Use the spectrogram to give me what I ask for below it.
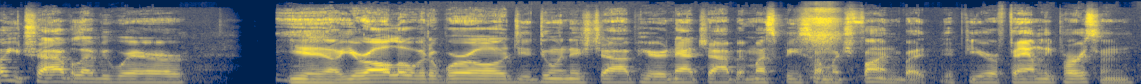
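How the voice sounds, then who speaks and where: A man's voice: lowish voice, vocal fry, a bit bright. A middle-aged man, a stunt performer being interviewed, who reads from an old journal and then talks about it in a blunt, earnest and emotional way, swearing freely. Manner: emotional, close to tears.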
